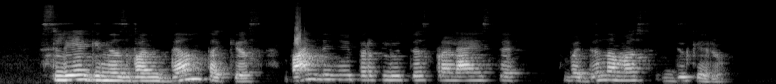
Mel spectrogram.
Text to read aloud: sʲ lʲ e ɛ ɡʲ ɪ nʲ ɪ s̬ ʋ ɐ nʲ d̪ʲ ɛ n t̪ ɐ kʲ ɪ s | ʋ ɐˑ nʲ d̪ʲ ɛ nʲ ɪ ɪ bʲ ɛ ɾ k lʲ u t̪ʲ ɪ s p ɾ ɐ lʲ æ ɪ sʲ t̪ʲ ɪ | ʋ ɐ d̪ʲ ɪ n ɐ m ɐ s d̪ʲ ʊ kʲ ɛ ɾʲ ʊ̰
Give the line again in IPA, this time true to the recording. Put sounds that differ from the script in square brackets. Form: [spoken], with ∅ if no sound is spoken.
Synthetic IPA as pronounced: sʲ lʲ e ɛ ɡʲ ɪ nʲ ɪ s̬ ʋ ɐ nʲ d̪ʲ ɛ n t̪ ɐ kʲ ɪ s | ʋ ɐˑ nʲ d̪ʲ ɛ nʲ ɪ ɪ [pʲ] ɛ ɾ k lʲ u t̪ʲ ɪ s p ɾ ɐ lʲ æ ɪ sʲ t̪ʲ ɪ | ʋ ɐ d̪ʲ ɪ n ɐ m ɐ s d̪ʲ ʊ kʲ ɛ ɾʲ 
